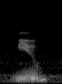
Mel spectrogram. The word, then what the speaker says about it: mu: left you see the Greek letter me it's pronounced me uh it it is the Greek ancestor of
